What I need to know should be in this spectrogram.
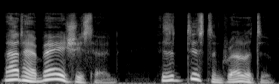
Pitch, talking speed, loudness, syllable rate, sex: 145 Hz, 170 wpm, -16 LUFS, 5.7 syllables/s, male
